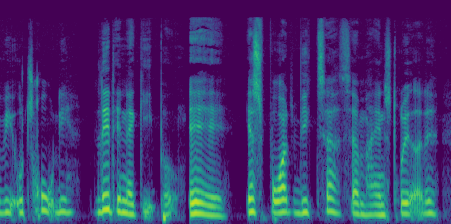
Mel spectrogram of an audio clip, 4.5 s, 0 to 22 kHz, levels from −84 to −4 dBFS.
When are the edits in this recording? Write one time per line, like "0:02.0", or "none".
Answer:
0:01.9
